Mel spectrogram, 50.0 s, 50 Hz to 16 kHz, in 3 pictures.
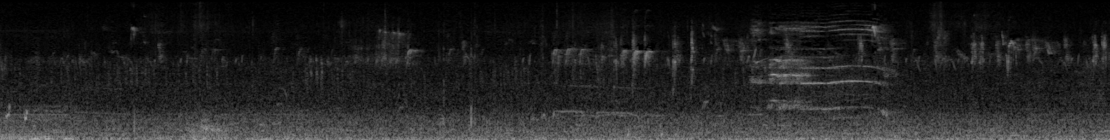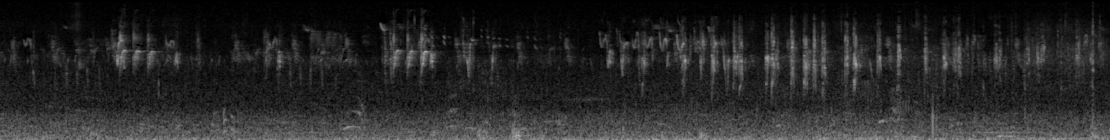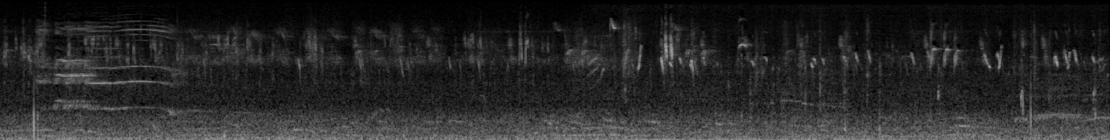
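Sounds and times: chicks peeping: 0.0 - 49.9
rooster crowing: 11.3 - 13.5, 33.9 - 36.3, 48.6 - 49.9.

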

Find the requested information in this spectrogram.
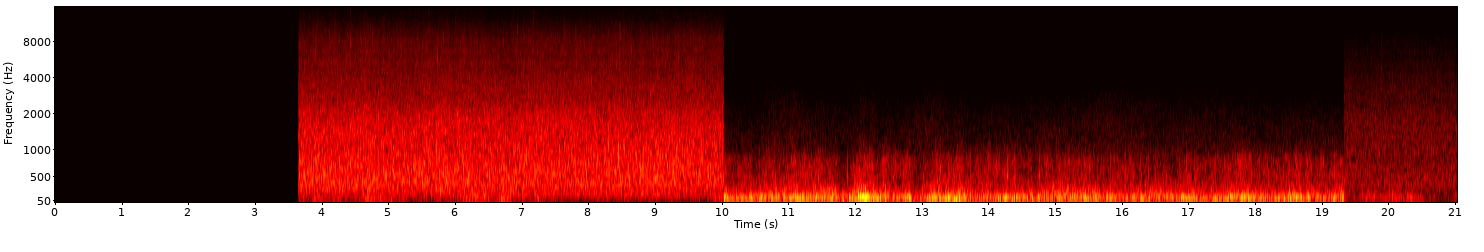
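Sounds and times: even rushing hiss: 3.7 - 10.0, 19.4 - 21.0
wind rumble on microphone: 3.7 - 21.0.

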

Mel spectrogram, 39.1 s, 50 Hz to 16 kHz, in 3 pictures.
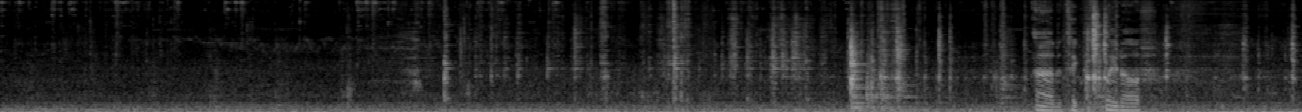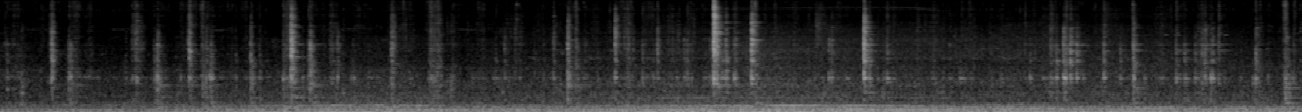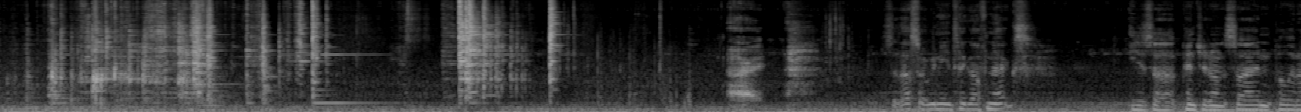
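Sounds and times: low steady rumble: 0.0 - 39.0
sheet metal clanking: 12.4 - 31.8.

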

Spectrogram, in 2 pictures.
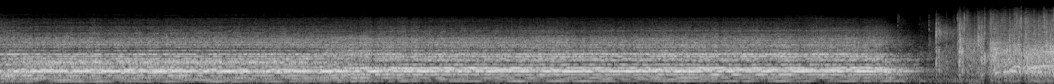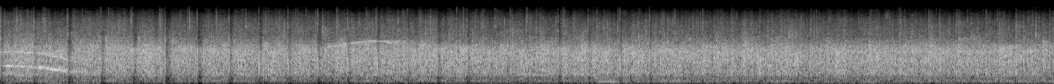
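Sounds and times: audience applauding: 9.3 - 21.0.

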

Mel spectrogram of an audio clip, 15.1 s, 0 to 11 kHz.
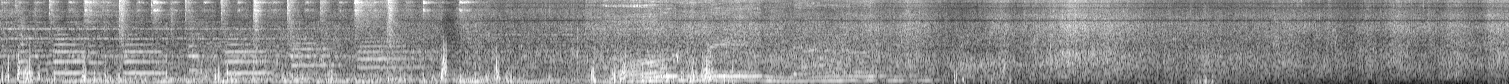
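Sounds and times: held musical note: 0.0 - 9.4
wind on microphone: 0.0 - 13.2
sea waves: 0.0 - 15.0.

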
